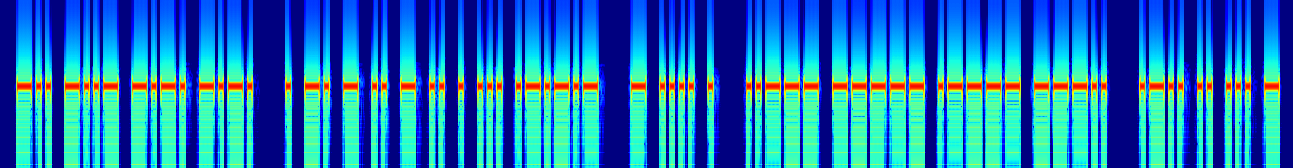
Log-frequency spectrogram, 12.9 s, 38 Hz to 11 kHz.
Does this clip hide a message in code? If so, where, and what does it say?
Yes: Morse code from 0.2 to 12.8 s, heard as a keyed tone, about 25 wpm, 600 Hz. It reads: DXCC ENTITIES. THE 2018 LIST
